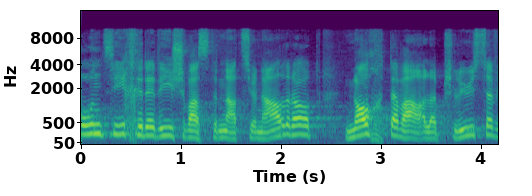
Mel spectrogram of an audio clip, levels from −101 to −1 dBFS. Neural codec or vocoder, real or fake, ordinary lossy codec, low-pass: vocoder, 22.05 kHz, 80 mel bands, Vocos; fake; none; 9.9 kHz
